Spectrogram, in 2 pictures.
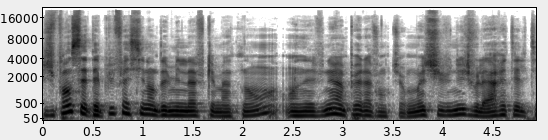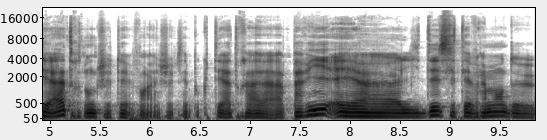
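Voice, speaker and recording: A man's fairly low-pitched voice at a fairly quick pace, with lively intonation and hardly any pauses. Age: 40s. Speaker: theatre trainer and business owner. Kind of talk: casual interview. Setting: podcast recording. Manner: hesitant, many fillers.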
